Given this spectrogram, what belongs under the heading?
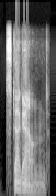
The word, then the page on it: staghound: British English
